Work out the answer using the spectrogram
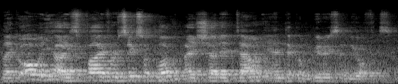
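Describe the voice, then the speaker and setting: Fast-talking and fairly high-pitched, a Chilean Spanish-accented man fields questions at a startup event. He stresses his answers by repeating points, captured in a noisy room with echo and distance.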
